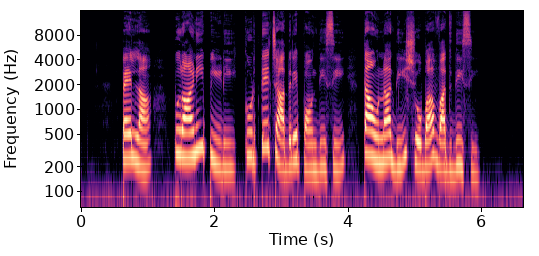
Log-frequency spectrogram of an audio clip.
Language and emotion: Punjabi, neutral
